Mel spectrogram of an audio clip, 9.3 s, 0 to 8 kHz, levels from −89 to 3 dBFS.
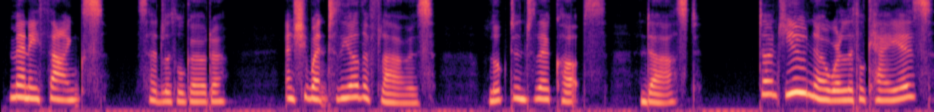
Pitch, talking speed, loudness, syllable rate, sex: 240 Hz, 160 wpm, -19 LUFS, 5.0 syllables/s, female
